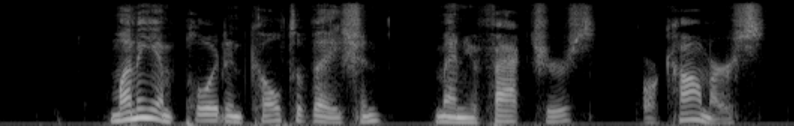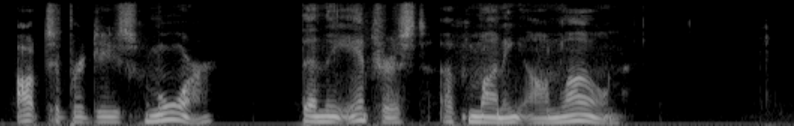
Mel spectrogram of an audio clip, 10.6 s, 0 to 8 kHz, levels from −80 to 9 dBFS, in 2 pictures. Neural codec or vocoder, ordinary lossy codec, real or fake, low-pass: none; AAC, 48 kbps; real; 7.2 kHz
